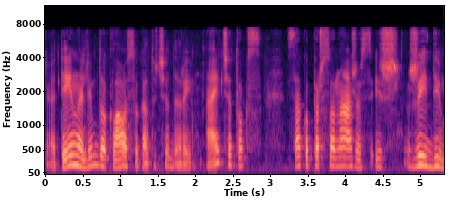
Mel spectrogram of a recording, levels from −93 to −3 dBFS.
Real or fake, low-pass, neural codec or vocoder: real; 7.2 kHz; none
